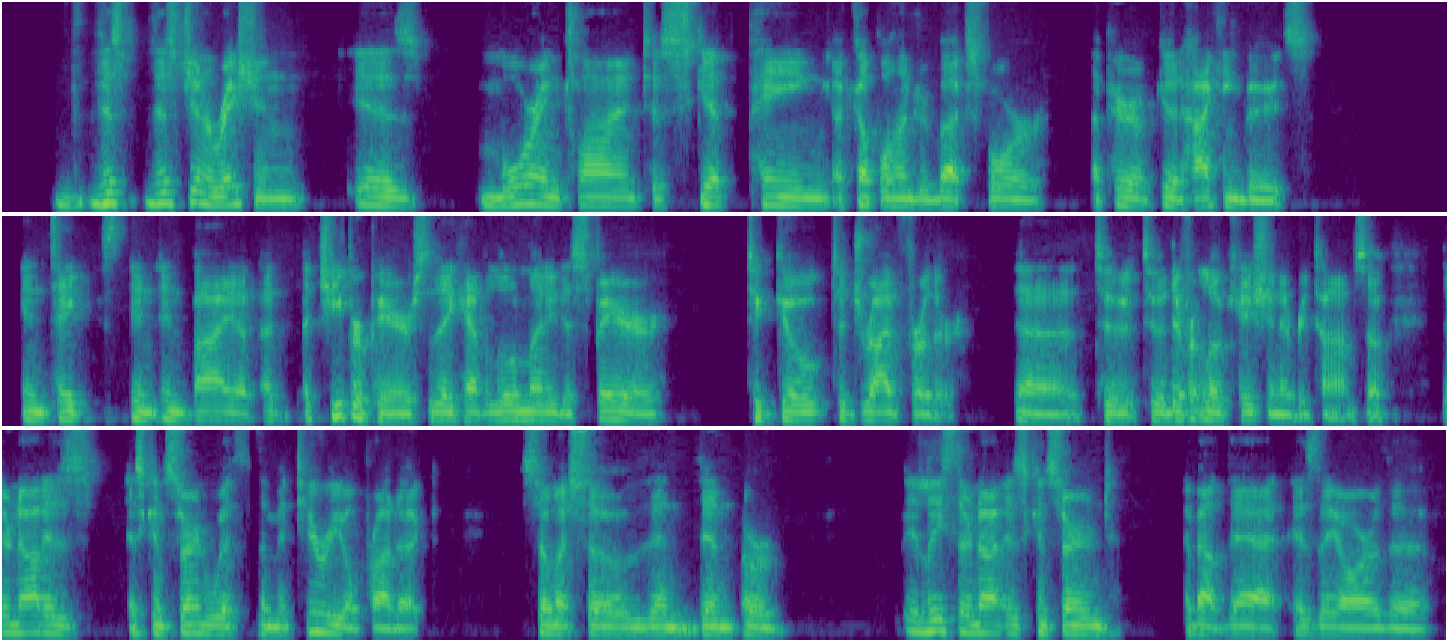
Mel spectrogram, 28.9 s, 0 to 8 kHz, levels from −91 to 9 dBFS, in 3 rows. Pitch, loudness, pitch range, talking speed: 115 Hz, -19 LUFS, 105-120 Hz, 165 wpm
